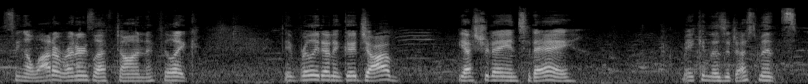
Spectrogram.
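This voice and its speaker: A woman giving informal, conversational color commentary on a live softball radio broadcast. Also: fairly low pitch, fairly even intonation, normal speed, pauses often. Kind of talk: live sports analysis and booth chat. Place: outdoor softball stadium broadcast booth. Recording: loud crowd and outdoor stadium noise. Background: crowd noise.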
